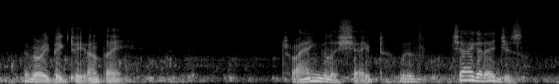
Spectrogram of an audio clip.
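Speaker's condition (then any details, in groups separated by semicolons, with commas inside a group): No condition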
